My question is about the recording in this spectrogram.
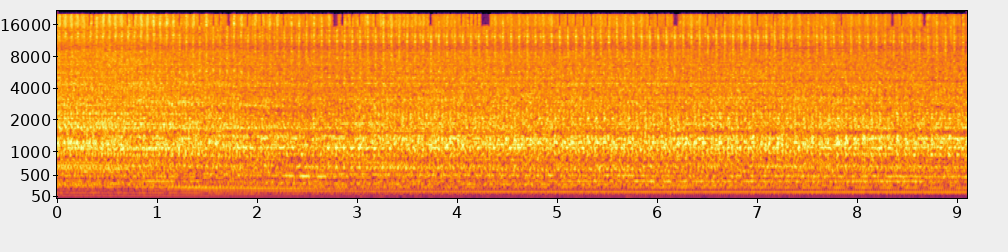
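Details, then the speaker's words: Toyota Camry with a 2AZ 2.4L engine at 220,657 km, smoking from under the valve cover: rough, loud idle with a harsh, busy clatter over a steady drone; a bottom-end knock is suspected but the cause is unconfirmed. "сейчас я поставлю камеру на подставочку чтобы вы смогли звук слышать работающего мотора и как он орёт он просто рвет это просто ужас"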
